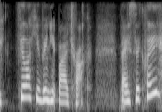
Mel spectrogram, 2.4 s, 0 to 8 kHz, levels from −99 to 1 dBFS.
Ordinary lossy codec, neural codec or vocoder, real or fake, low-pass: AAC, 48 kbps; none; real; 7.2 kHz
